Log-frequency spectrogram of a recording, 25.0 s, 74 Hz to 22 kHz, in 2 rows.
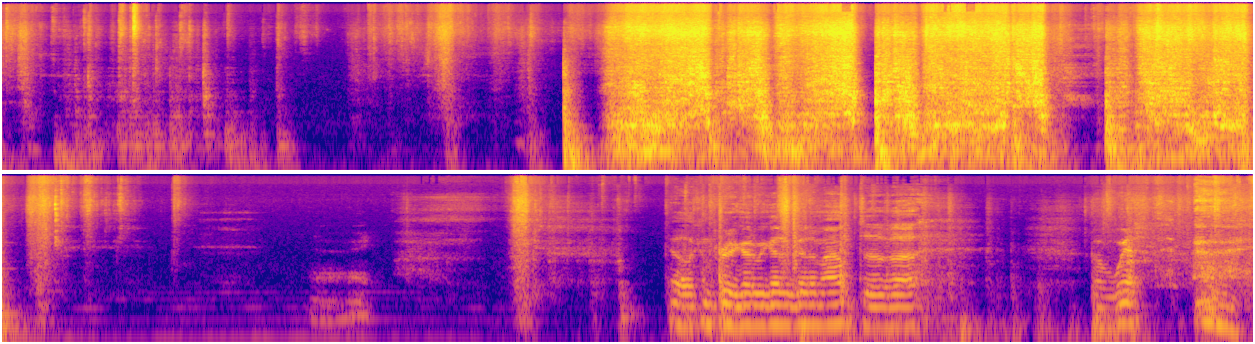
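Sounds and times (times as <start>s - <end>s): hand plane cutting wood: 6.0s - 12.6s.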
